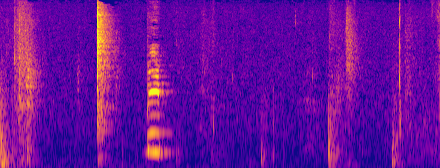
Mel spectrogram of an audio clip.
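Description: A sharp click about a second in as the terrarium's overhead lamp is switched off, followed near the end by a second, softer knock.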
